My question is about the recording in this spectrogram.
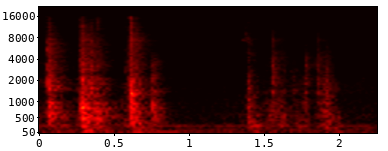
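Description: Several light clicks and knocks from MTH RailKing O-gauge passenger cars being handled on the track.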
